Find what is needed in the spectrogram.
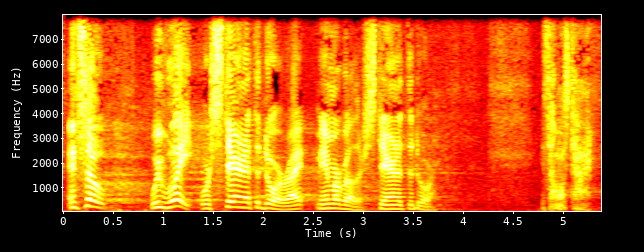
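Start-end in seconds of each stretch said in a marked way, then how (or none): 4.8-5.3 whispered, no voice at all; excited whisper. Retold or imitated. A boy whispering to his brother at the door. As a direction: hush it to your brother.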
